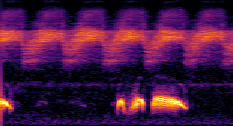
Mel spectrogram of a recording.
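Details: Spotted dove, a trained decoy bird, calling a rival far away: two short low coos, then a longer drawn-out coo. A strong throbbing insect chorus pulses high above throughout.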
